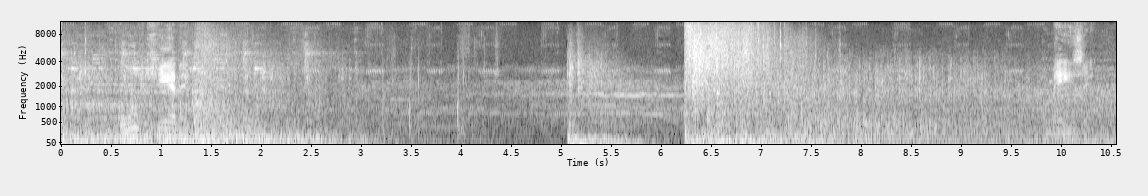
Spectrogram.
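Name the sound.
old cannon firing in the video game Resident Evil 4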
